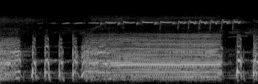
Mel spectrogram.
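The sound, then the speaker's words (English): A person imitates a chicken, with a few quick, choppy clucks, then a long, loud, drawn-out squawk, ending in another rapid burst of clucking. “I am having real trouble conversing with you, sir, if you're going to keep clucking.”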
